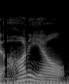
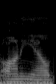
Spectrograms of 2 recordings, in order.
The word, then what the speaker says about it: Haniel: And Haniel, or Aniel, depending on how you say it, is such a gentle, powerful healing angel.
